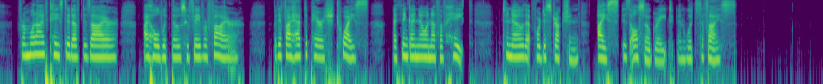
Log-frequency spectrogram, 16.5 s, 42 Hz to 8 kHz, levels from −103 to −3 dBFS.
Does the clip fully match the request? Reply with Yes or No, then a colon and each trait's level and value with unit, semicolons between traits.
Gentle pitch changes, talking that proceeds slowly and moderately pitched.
No: narrow, 1.6 semitones; slow, 120 wpm; high, 230 Hz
